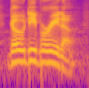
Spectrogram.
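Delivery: ordinary delivery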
